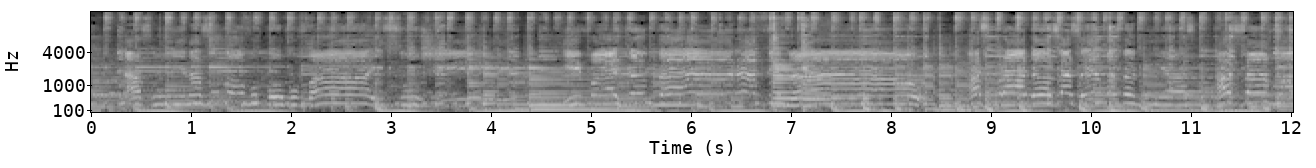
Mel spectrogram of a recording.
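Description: Live samba band playing: a woman singing into a microphone over guitar and a steady low drum beat.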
